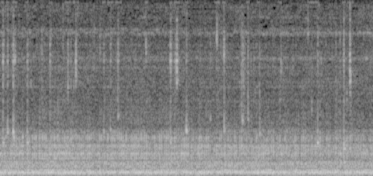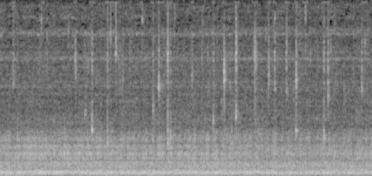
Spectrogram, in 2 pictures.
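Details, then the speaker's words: Master Chef countertop ice maker with brand-new replacement water pump, running while being cleaned: continuous fine ratcheting rattle over circulating water, rough for a new pump but no whine. "but yeah for brand new that really doesn't sound all that great but it's not whining so I guess there's that"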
